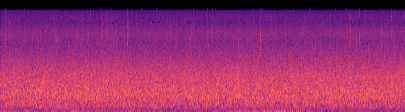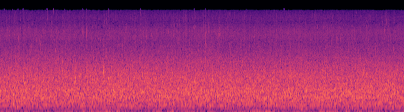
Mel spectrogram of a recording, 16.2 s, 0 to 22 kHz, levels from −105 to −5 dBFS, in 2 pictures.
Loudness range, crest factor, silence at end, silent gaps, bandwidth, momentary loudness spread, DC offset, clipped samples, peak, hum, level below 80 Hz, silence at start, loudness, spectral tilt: 0 LU; 14 dB; 0 s; none; 16.5 kHz; 1 LU; under 0.1%; under 0.1%; -18 dBFS; none; -58 dBFS; 0 s; -32 LUFS; -3 dB/octave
